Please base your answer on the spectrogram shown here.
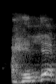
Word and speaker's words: अहल्या: जैसा जी ने कहा कि अहिल्या और अहल्या, तो विद्वानों का यह मानना है कि इसमें बर्तनी की अशुद्धि है, स्वर की पुनरावृत्ति हो रही है, इसलिए वो अहिल्या का उच्चारण आमतौर पर मिलता है।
